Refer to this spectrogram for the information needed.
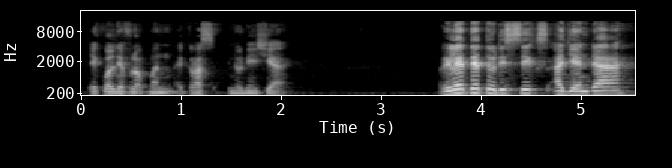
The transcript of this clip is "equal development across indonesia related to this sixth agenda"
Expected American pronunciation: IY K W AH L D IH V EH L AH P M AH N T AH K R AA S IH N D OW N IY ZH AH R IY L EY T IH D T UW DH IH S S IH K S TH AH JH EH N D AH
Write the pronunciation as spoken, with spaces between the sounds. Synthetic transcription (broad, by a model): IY K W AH L D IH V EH L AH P M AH N AH K R AA S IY N D OW N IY S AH R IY L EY T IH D T UW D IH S S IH K S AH JH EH N D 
